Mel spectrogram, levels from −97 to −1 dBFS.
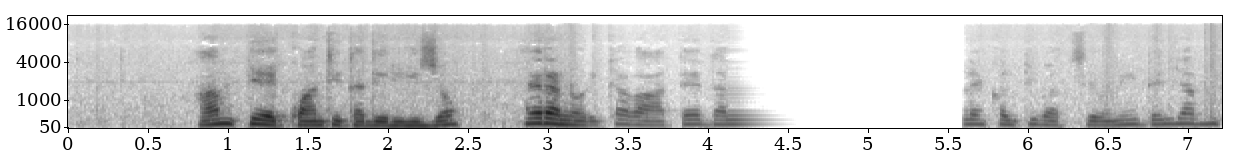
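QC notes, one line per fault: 3.41 s to end of clip, automatic gain rising: Just after "quantità di riso erano" the voice and the room noise swell together over a second or more, rising steadily rather than jumping. The talker moved away at about 3.0 s, dropping the level reaching the microphone by about 16 dB. The automatic gain control read the input as too quiet and slowly raised its gain to compensate, lifting the background along with the speech.
4.13 to 5.62 s, call audio freeze: The sound stops moving forward and the last fragment hangs on as a decaying buzz or hiss, then sits in near silence for about 1.2 s. Speech resumes at 5.62 s exactly where it left off, with nothing skipped. Packets were likely held up in transit and the jitter buffer ran dry. The receiver stretched out the last audio, inserting a 1.46 s gap that pushes everything after it later by that amount.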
